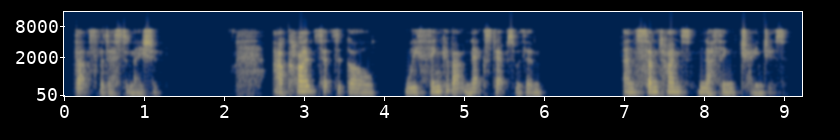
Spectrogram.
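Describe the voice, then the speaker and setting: Speaking in an English accent, a woman sounds somewhat breathy and keeps her intonation fairly even. Her pace is fairly slow, broken by long, frequent pauses. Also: medium pitch for a woman. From England. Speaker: executive coach. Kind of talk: recorded conference talk.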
